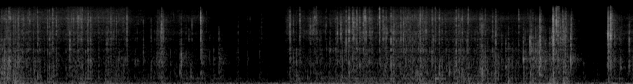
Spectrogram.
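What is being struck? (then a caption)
Thin packing paper sheet. Fingertips lift and fold the edge of a large, thin, white crinkled packing paper sheet on a dark table, then smooth it flat. Dense, bright crinkling and rubbing fills the clip, broken by brief quiet gaps around 2.3 and 5.9 seconds, with sharper rustles just after each.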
